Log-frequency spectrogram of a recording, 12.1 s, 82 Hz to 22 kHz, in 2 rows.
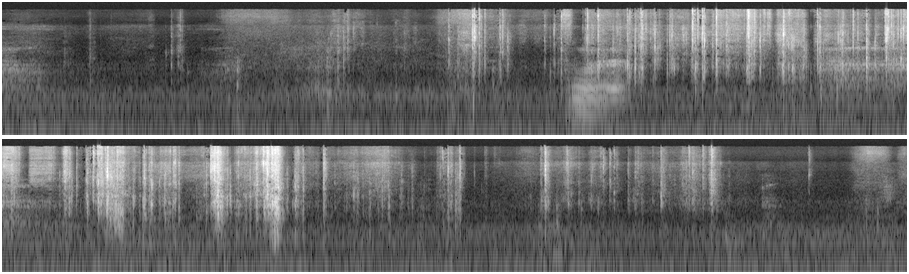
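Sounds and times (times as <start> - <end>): foil wrapper tearing and crinkling: 3.0 - 10.8.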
